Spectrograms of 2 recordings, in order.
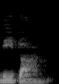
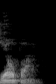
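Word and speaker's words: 열반: And for a while there, I was mistakenly saying Niban, but it's Yoban in the Sino-Korean.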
